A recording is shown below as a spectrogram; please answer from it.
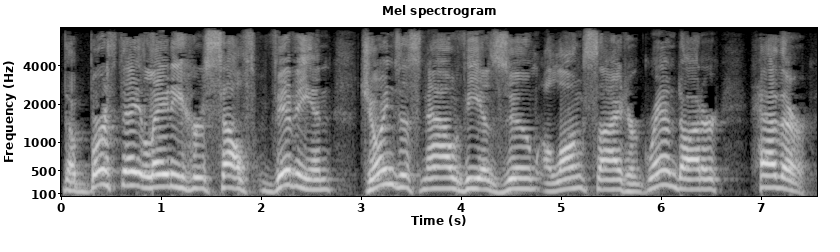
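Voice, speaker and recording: High-voiced male talk show host. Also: expressive, takes it slowly, hardly any pauses, a little mellow, dull audio, soft background music. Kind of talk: presenting and interviewing on a TV talk show.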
